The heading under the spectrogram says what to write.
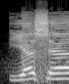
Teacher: حمزہ ساکن کر دیں گے، آخر میں جھٹکا ہونا چاہیے اور حمزہ کی آواز پر ہم رکیں گے.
